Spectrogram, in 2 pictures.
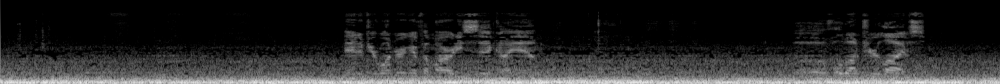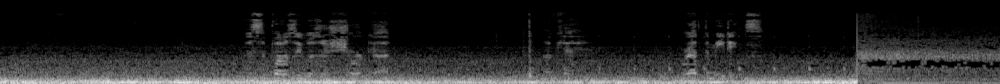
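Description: Steady low rumble of a car's engine and tyres heard from inside the cabin while driving. It cuts off suddenly near the end.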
